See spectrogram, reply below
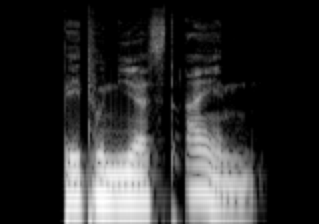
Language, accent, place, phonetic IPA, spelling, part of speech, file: German, Germany, Berlin, [betoˌniːɐ̯st ˈaɪ̯n], betonierst ein, verb, De-betonierst ein.ogg
- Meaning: second-person singular present of einbetonieren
